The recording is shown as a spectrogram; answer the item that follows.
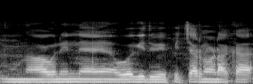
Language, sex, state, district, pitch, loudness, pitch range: Kannada, male, Karnataka, Raichur, 120 Hz, -12 LUFS, 115-120 Hz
